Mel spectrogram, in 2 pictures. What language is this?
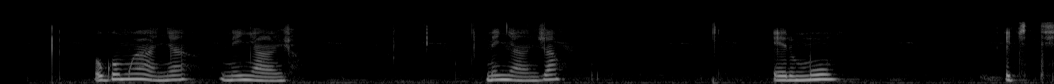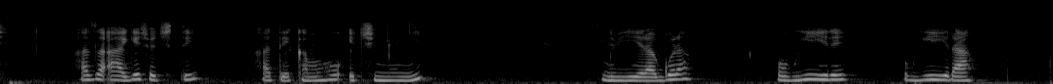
Nyankole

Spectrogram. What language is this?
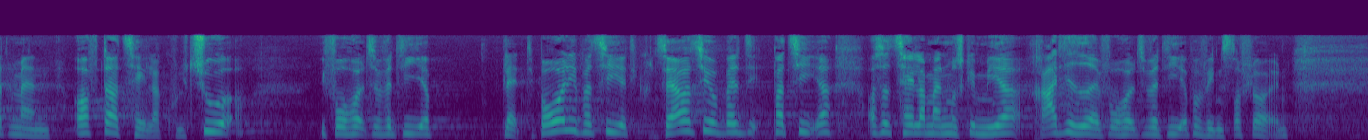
Danish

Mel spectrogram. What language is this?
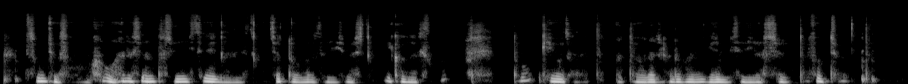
Japanese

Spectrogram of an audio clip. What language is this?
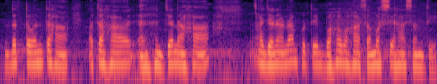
Sanskrit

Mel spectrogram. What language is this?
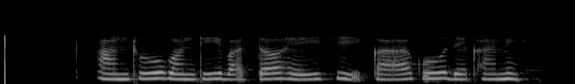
Odia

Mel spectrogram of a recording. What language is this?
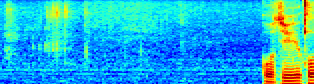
Japanese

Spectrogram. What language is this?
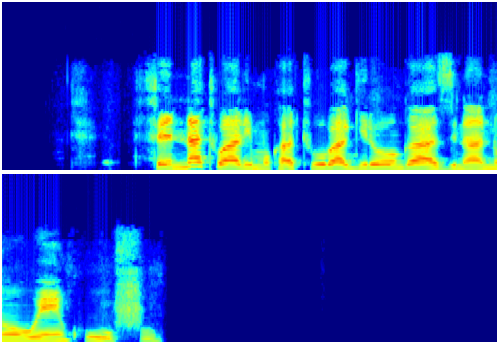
Ganda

